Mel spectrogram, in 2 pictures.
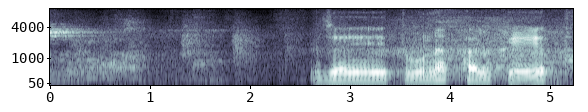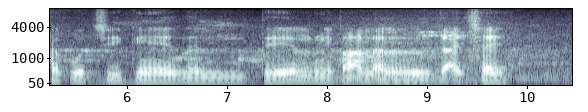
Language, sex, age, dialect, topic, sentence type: Maithili, male, 18-24, Eastern / Thethi, agriculture, statement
